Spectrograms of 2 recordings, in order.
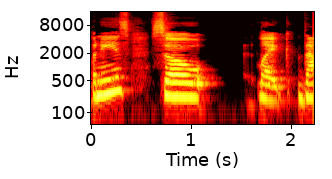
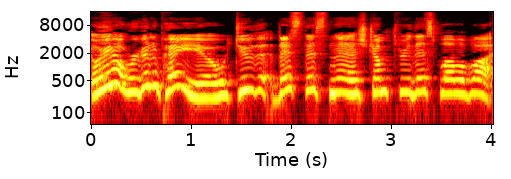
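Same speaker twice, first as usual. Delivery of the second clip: higher, sing-song mock of the brand's promises; 5 semitones higher than usual. Influencer mocking the brand's excuses to her viewers, sing-song mock voice.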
